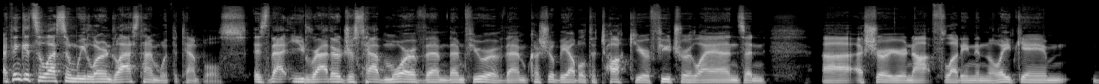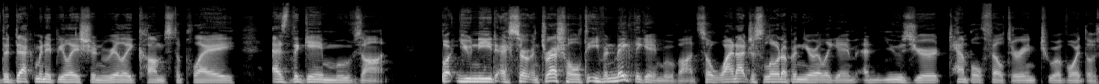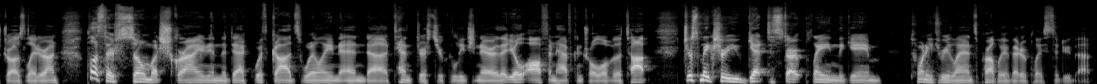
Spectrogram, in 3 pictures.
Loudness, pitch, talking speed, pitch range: -17 LUFS, 105 Hz, 240 wpm, 95-120 Hz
